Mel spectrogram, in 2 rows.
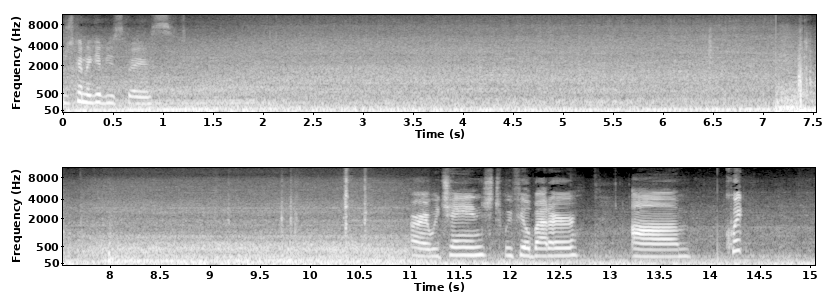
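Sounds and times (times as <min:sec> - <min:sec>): parking lot noise: 0:00.0 - 0:15.0
car door shutting: 0:06.4 - 0:08.3.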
